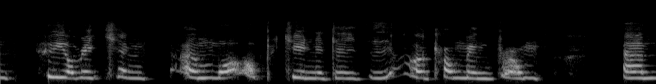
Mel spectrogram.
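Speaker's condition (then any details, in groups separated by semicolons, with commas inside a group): Cerebral palsy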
